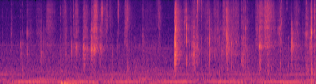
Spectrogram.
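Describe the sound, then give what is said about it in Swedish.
Shuffling a deck of cards to draw one: many crisp papery snaps and rustles in uneven bursts over a steady low hum. “Här har vi ett kort som stack upp. Ska vi se. Du har ett kort som faktiskt stack upp från kortleken.”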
